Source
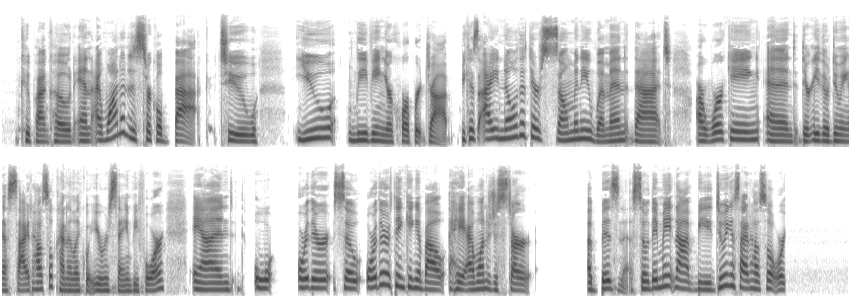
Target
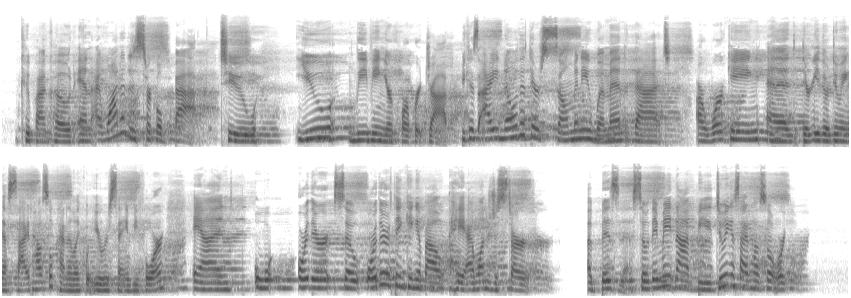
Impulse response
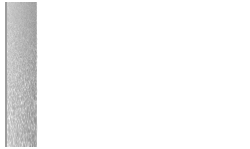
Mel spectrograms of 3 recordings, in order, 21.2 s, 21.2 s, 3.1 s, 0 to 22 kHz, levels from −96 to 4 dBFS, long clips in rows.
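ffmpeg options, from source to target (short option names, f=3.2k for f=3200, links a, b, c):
-filter_complex "[0:a]bandreject=f=50:t=h:w=6,bandreject=f=100:t=h:w=6,bandreject=f=150:t=h:w=6,bandreject=f=200:t=h:w=6,bandreject=f=250:t=h:w=6,bandreject=f=300:t=h:w=6,bandreject=f=350:t=h:w=6,bandreject=f=400:t=h:w=6,bandreject=f=450:t=h:w=6,alimiter=limit=-19dB:level=0:latency=1:release=91,asettb=1/sr,asplit=3[a][b][c];[a]atrim=end=9.494[d];[b]atrim=start=9.49:end=9.89,asetpts=PTS-STARTPTS,afade=t=in:d=0.004:c=qsin,afade=t=out:st=0.396:d=0.004:c=qsin,asplit=2[e][f];[f]adelay=16,volume=-4.5dB[g];[e][g]amix=inputs=2:normalize=0,atrim=end_sample=17640[h];[c]atrim=start=9.886[i];[d][h]acrossfade=d=0.004:c1=hsin:c2=qsin[j];[j][i]acrossfade=d=0.004:c1=qsin:c2=hsin,asplit=2[k][l];[1:a]atrim=start_sample=2205,afade=t=out:st=0.35:d=0.01,atrim=end_sample=15876[m];[l][m]afir=irnorm=-1:irlink=0,volume=-1dB[n];[k][n]amix=inputs=2:normalize=0,volume=-5.5dB"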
